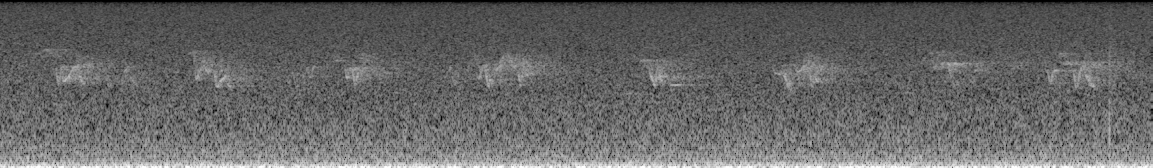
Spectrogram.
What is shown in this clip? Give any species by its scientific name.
Vireo olivaceus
